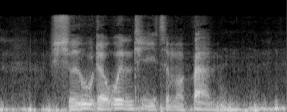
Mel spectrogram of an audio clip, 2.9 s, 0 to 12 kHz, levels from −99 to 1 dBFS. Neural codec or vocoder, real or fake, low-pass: codec, 16 kHz, 1 kbps, FunCodec, trained on LibriTTS, 50 frames a second; fake; 7.2 kHz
